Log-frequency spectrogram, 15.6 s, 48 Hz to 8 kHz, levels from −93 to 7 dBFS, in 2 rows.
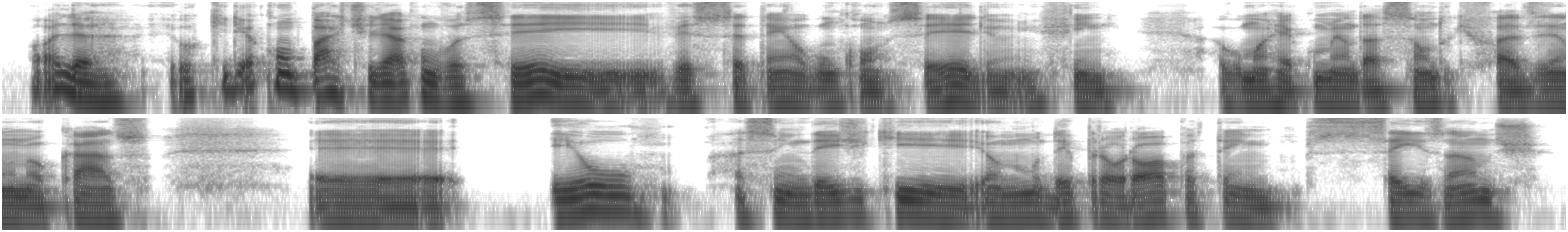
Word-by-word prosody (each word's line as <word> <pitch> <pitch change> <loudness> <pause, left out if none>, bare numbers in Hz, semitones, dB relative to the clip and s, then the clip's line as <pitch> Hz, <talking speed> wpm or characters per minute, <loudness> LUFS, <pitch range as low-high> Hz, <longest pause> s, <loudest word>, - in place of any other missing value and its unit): Olha 100 - +4 0.2
eu - - -1
queria 140 - 0
compartilhar 120 - +3
com 105 -1 +3
você 85 +2 -1
e 90 -9 +4
e - - -3
ver 75 -1 0
se 75 0 -6
você - - -1
tem 80 - -2
algum 75 -1 0
conselho, 70 +2 -1
enfim. 75 -1 -4 0.4
Alguma 75 -1 0
recomendação 75 0 0
do - - -6
que - - -16
fazer 75 +2 0
no 75 - +2
meu 75 -1 +1
caso, 80 +1 -2 0.8
eh, 75 -1 0 0.4
eu 115 +3 +3 0.5
assim 85 -4 -1
desde 90 +2 0
que 90 -6 +2
eu 85 - -2
me 80 - -1
mudei 85 0 -1
para - - -5
a - - +1
Europa 90 0 0
tem 75 -5 -5
seis 85 -3 -4
anos, 95 +3 -2
80 Hz, 140 wpm, -23 LUFS, 75-95 Hz, 0.8 s, Olha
